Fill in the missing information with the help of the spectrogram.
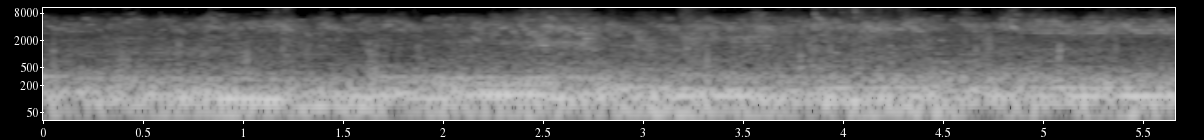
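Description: Small birds chirping and twittering over a steady low rumble.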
